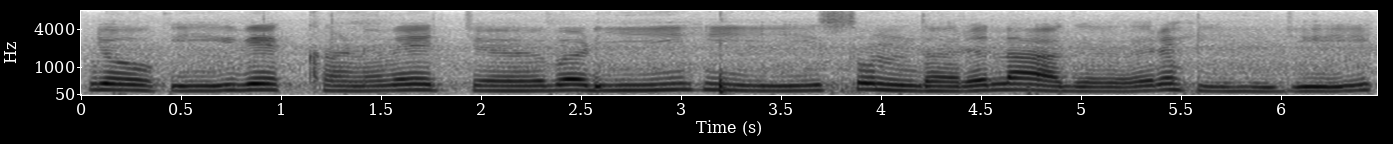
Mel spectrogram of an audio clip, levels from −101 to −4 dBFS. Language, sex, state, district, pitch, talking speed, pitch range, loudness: Punjabi, male, Punjab, Kapurthala, 180 Hz, 90 wpm, 165-195 Hz, -16 LUFS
